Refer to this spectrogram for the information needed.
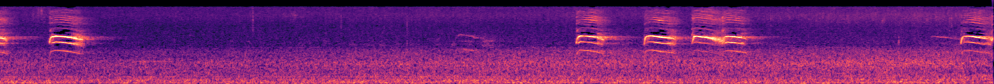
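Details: Blue jay giving harsh, nasal downslurred calls, one near the start and then a quick series of four around six to seven seconds, with a last call at the end, over steady low rumbling background noise.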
